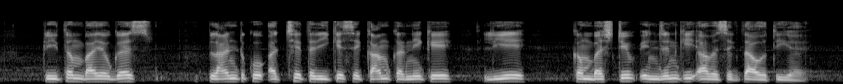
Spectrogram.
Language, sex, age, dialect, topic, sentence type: Hindi, male, 25-30, Kanauji Braj Bhasha, agriculture, statement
